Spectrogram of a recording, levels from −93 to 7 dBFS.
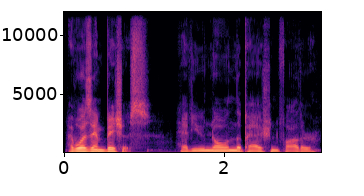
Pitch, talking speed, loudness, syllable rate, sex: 120 Hz, 150 wpm, -17 LUFS, 4.8 syllables/s, male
